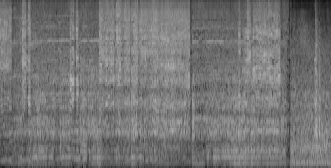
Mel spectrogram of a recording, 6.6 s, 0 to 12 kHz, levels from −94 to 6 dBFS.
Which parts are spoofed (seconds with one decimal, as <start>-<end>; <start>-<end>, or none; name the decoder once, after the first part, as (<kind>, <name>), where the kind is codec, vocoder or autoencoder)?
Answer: none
